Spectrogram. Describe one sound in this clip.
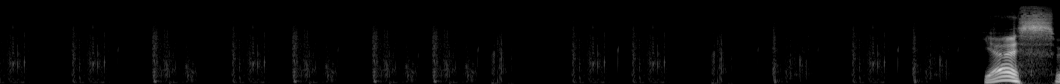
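Soft, quick clicks repeat as a game character fertilises crops.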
